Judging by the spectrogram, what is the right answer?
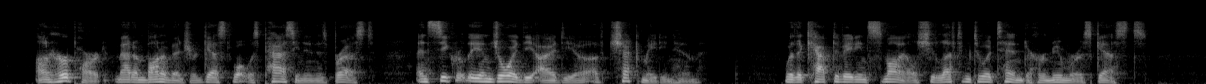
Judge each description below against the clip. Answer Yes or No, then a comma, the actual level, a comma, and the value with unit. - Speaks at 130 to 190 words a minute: Yes, average, 165 wpm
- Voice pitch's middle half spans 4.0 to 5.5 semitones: Yes, average, 5.0 semitones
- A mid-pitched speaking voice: No, low, 110 Hz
